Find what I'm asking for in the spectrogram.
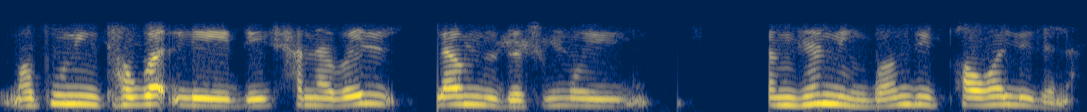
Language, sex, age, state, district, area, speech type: Manipuri, female, 45-60, Manipur, Kangpokpi, urban, conversation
